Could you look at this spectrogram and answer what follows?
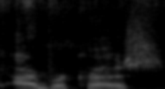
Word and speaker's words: Arbre Croche: it so nicely, Elizabeth, you pronounced it with a French accent, which it should have. . Most of us just say "Arbre Croche -- Arbre Croche Cultural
